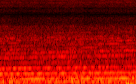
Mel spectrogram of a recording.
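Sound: race car engine shifting up through the gears, onboard

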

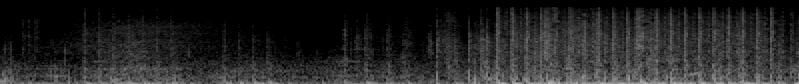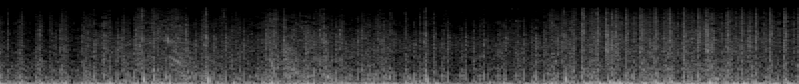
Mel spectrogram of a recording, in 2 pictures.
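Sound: gunfire, Black Ops Cold War video game

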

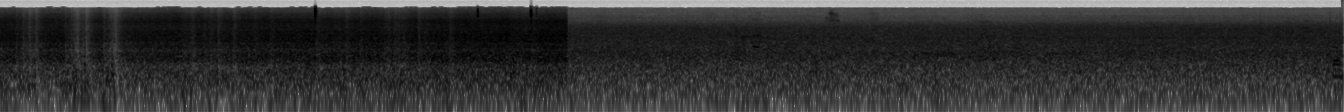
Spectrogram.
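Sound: Niagara Falls waterfall roar with wind

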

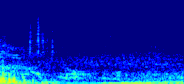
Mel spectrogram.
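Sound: young pigeons cooing in a coop

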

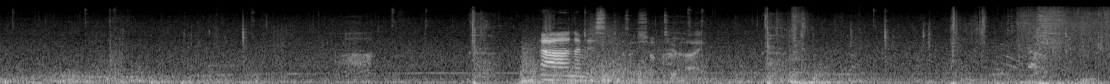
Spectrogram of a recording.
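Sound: rain and thunder in video game Skyrim

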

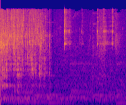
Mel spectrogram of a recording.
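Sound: draining cooked harusame noodles, water pouring out

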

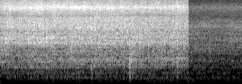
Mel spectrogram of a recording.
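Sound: cabbage frying in hot oil

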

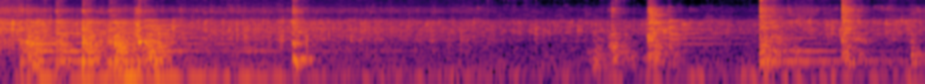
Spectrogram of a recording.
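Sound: whole-spice tempering sizzling in hot oil

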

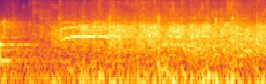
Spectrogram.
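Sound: applause

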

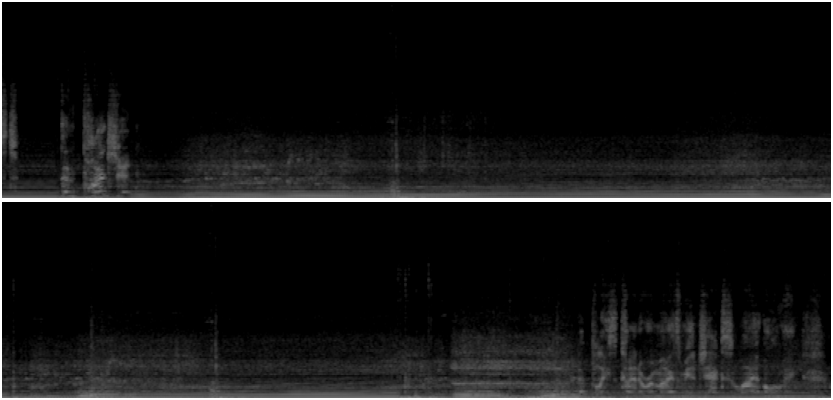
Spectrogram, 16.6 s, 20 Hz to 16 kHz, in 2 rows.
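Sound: V8 car engine racing in The Crew Motorfest video game

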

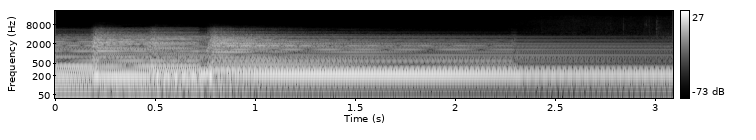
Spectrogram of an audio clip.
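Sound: electric guitar played on the neck pickup

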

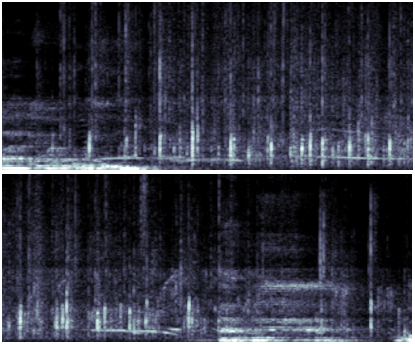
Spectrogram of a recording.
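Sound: applause for the teachers

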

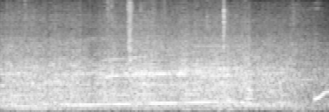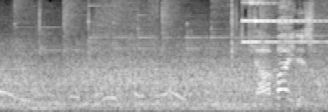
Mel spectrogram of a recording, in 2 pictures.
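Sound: Nissan GT-R car accelerating hard

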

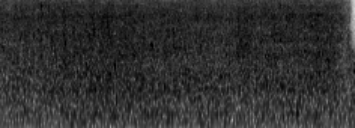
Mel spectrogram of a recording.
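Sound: rushing river water

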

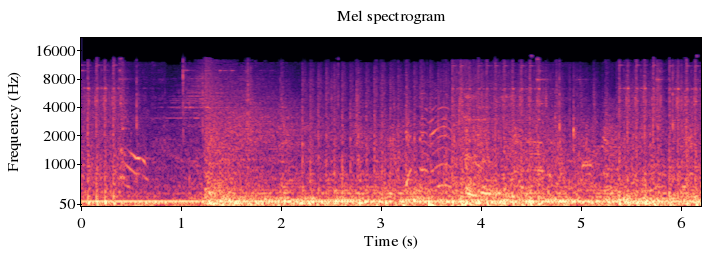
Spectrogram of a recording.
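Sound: gunfire from a gun in the video game Army of Two: The Devil's Cartel

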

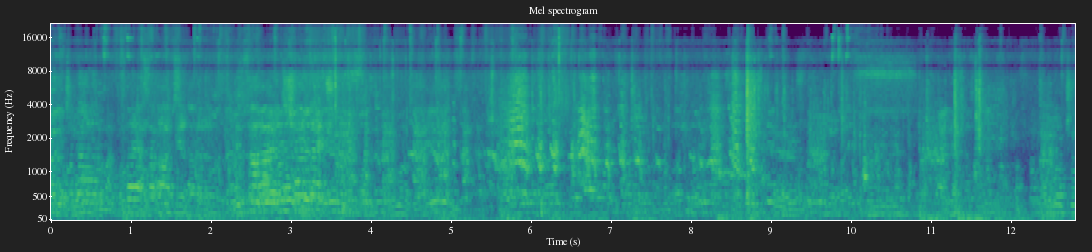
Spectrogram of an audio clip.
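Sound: chickens clucking at a poultry auction

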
